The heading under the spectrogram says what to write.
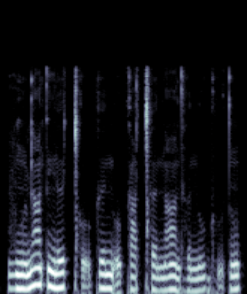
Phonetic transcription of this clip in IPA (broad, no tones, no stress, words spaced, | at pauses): vũɖɑ̃ tĩɾø ǀʰo̰ køno̰kɑǀʰœ nɑ̃dʱɵ nuɡʱṵtũ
